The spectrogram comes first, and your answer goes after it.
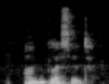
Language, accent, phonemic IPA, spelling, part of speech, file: English, Southern England, /ʌnˈblɛst/, unblessed, adjective / verb, LL-Q1860 (eng)-unblessed.wav
- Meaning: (adjective) Not blessed; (verb) past participle of unbless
